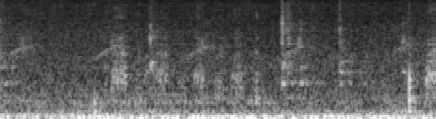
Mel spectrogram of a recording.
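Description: Poker-chip scratcher scraping the coating off a scratch-off lottery ticket in short, faint scrapes and ticks, over a steady low rumble.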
